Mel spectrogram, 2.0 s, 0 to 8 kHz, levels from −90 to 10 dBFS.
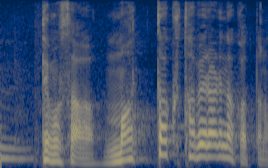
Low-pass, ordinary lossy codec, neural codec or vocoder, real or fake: none; none; none; real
